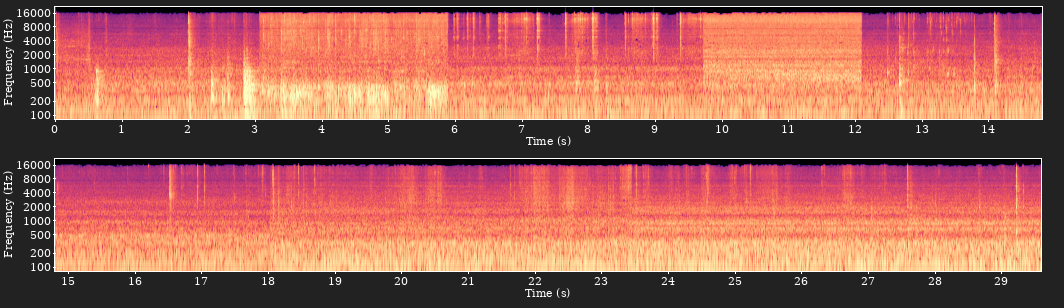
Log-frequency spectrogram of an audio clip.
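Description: Kitchen work: water from a tap running and being poured into a stainless steel bowl, with scattered clicks and knocks of utensils and containers. A steady low hum fills the second half.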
